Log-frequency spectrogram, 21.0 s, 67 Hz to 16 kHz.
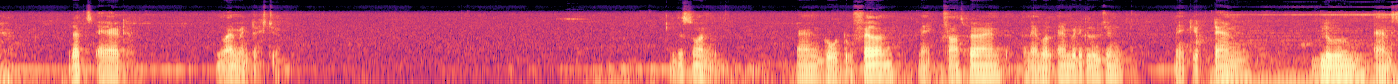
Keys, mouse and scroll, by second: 1.2 click, 2.1-7.3 drag, 7.6-9.4 scroll down 1, 9.4-9.9 scroll down 1, 9.9 scroll down 1, 10.9 drag, 12.5-13.8 drag, 14.6-15.6 drag, 16.1-18.3 drag, 19.0-19.9 drag, 20.7 click.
